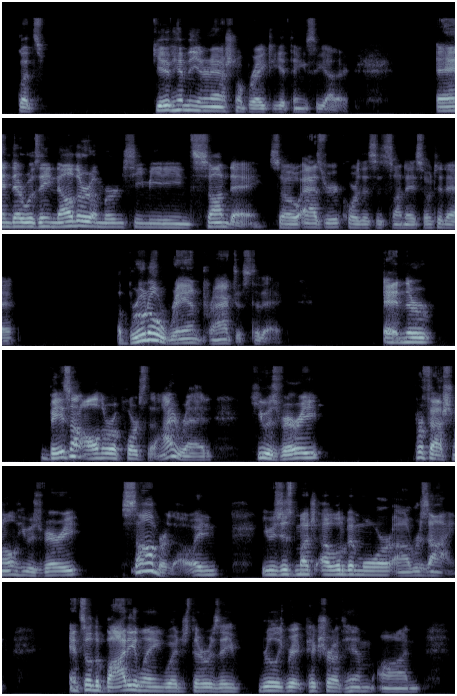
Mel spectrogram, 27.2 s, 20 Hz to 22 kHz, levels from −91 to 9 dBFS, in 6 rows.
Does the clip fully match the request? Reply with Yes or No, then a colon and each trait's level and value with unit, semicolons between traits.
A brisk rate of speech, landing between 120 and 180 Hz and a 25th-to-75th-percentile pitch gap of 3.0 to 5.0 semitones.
No: average, 165 wpm; medium, 140 Hz; average, 4.2 semitones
